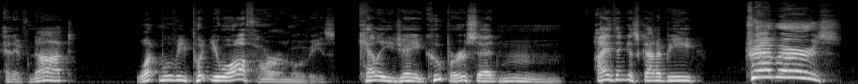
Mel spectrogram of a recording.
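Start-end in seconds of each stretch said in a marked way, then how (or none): 5.9-8.3 put-on very high-pitched, all-caps emphatic burst. Reading out a listener's poll answer written in all caps: imitating an all-caps message. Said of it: "I have to say it like that 'cause she wrote it in all caps".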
